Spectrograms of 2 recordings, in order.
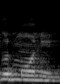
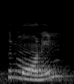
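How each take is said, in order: First: It is said in a plain everyday accent. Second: It is said in a put-on posh accent. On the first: "Instead of greeting normal good morning" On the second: "you are speaking phone English. Just change that your accent small"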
